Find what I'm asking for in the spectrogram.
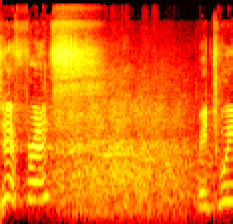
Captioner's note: audience laughing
